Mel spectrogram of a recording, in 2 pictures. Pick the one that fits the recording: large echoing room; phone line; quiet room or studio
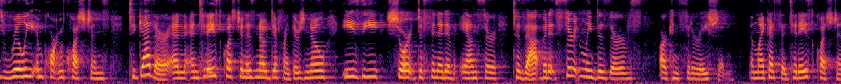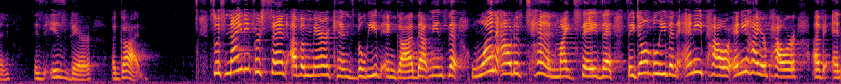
large echoing room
